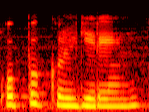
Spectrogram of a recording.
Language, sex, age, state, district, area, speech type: Tamil, female, 18-30, Tamil Nadu, Sivaganga, rural, read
